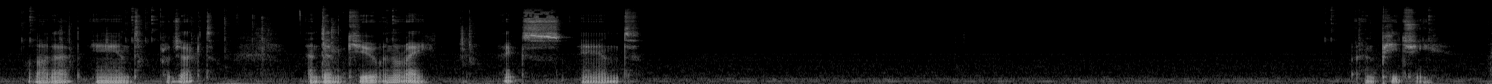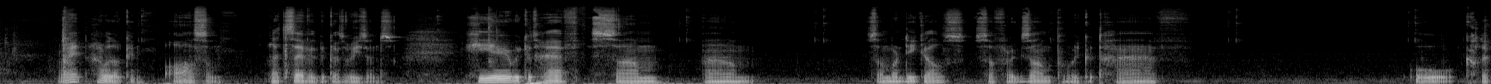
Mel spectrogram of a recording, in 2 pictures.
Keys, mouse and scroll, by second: 0.3 d, 1.0 alt+click, 1.2 alt+d, 2.1 shift+middle drag, 3.0 q, 3.6 click, 4.5 x, 13.0 shift+click, 13.9 shift+click, 15.3 KP_0, 16.0 click, 17.0 middle click, 17.6 shift+click, 18.2 shift+click, 18.9 click, 19.6 d, 21.4 click, 22.8 click, 25.1 click, 26.9 click, 28.7 click, 29.5 s.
